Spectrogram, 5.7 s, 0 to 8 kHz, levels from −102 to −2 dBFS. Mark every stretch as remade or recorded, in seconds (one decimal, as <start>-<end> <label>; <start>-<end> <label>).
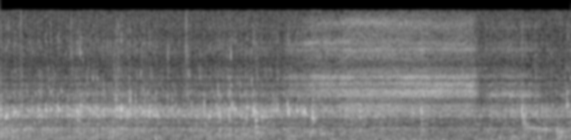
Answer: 0.0-4.9 recorded; 4.9-5.7 remade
